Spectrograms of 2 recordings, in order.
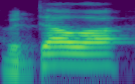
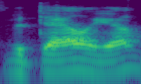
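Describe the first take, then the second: First: The middle vowel sounds like E; it ends in 'la'. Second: It sounds like the onion, ending in 'lia'. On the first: The speaker calls it right. "It's pronounced Videla. ... that A in the middle of my name is pronounced like an E" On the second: The speaker calls it wrong. "The most common one I get is Vidalia, like the onion. It's not Vidalia"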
